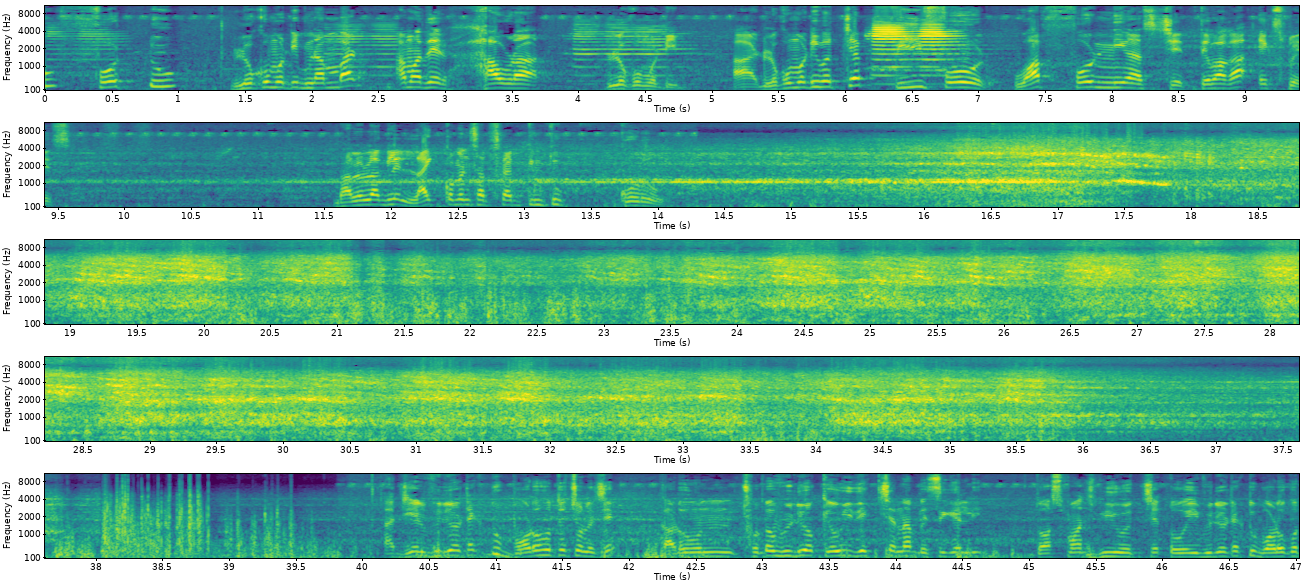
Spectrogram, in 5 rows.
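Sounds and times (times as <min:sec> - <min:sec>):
train horn: 0:00.0 - 0:00.6, 0:02.0 - 0:03.1, 0:03.8 - 0:05.0, 0:06.2 - 0:07.1, 0:13.4 - 0:18.0.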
